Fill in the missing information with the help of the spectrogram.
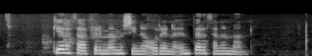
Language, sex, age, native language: Icelandic, female, 30-39, Icelandic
